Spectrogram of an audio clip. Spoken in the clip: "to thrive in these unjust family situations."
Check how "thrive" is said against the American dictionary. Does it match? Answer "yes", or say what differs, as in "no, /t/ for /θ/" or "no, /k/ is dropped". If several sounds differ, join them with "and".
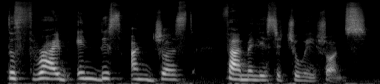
no, /b/ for /v/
